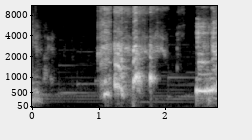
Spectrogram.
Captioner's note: laughs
